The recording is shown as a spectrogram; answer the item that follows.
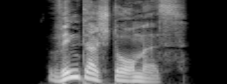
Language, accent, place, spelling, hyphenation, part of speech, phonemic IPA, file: German, Germany, Berlin, Wintersturmes, Win‧ter‧stur‧mes, noun, /ˈvɪntɐˌʃtʊʁməs/, De-Wintersturmes.ogg
- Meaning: genitive singular of Wintersturm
